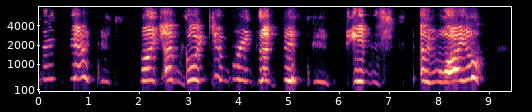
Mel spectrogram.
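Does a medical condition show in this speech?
Yes: cerebral palsy; oxygen deprivation at birth.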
